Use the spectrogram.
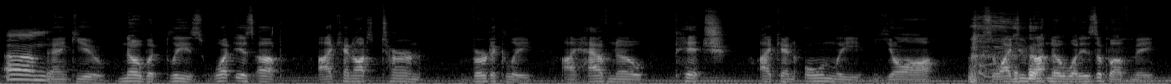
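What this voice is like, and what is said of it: Flat monotone character voice. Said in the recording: “I like the monotone. It's nice.”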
